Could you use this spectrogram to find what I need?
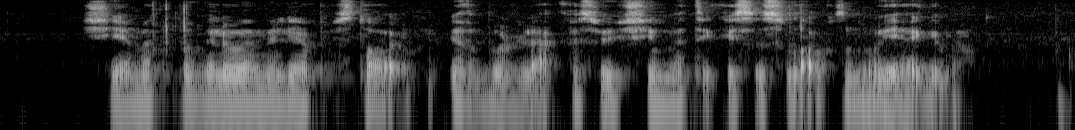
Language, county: Lithuanian, Vilnius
